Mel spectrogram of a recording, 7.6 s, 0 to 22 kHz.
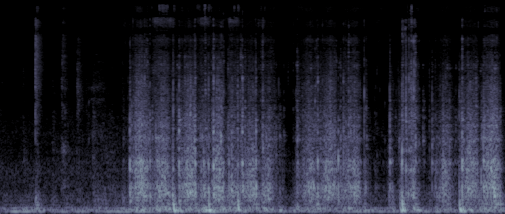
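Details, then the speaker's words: Penn Line/Bowser Pennsylvania Railroad T-1 4-4-4-4 kit locomotive after a repair attempt: gear whirr in short bursts that keep cutting out abruptly; an electrical short keeps popping the circuit breaker. "That's the weirdest thing. I'm not touching nothing. Just popping off the circuit breaker."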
